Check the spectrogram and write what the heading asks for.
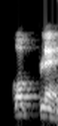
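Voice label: "koplet", Malay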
